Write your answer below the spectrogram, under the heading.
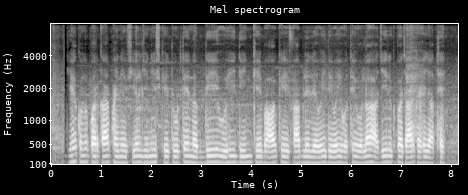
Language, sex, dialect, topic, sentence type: Chhattisgarhi, male, Western/Budati/Khatahi, banking, statement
